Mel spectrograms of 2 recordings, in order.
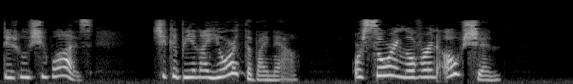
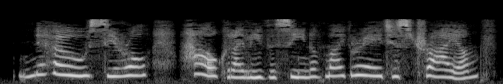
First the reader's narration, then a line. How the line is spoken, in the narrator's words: Her voice was musical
